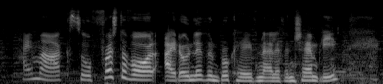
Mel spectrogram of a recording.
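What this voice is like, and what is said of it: German accent. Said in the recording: “I'm from Germany. This is where the accent is from.”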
